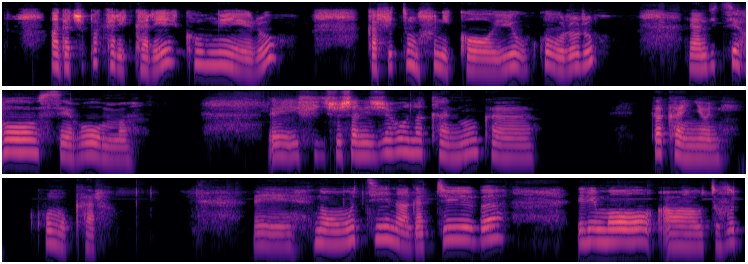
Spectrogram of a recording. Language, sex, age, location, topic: Kinyarwanda, female, 36-49, Kigali, health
